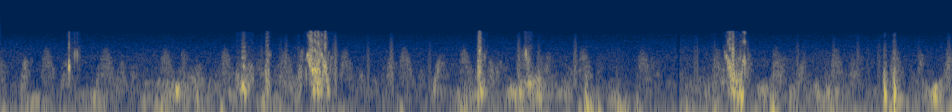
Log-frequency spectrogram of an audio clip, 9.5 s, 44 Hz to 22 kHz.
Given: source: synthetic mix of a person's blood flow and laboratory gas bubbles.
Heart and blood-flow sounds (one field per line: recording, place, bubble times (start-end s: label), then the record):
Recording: Doppler ultrasound of blood flow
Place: subclavian vein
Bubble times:
0.66-0.81 s: bubbles
2.34-2.54 s: bubbles
2.63-2.71 s: bubbles
3.03-3.33 s: bubbles
4.75-4.88 s: bubbles
5.22-5.33 s: bubbles
7.22-7.47 s: bubbles
From the record:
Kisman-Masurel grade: 123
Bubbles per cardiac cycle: 1 to 2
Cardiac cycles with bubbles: 10 to 50%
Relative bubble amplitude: loud (0.450 to 0.775)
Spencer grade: 2 (many but less than half of the cardiac periods contain bubble signals, singularly or in groups)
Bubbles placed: anywhere in the cardiac cycle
